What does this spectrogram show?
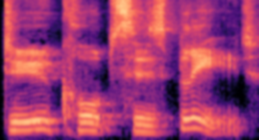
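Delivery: mock-patient doctor testing a delusion, drawn out; probing question. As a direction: stretch each word out like a clever trap. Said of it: "So he goes".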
